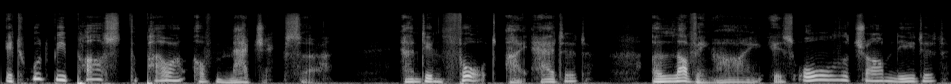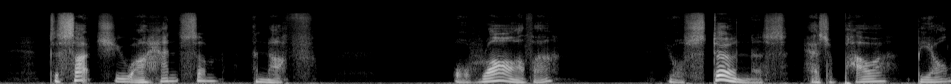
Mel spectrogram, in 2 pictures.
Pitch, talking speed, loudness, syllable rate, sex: 130 Hz, 115 wpm, -23 LUFS, 3.8 syllables/s, male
